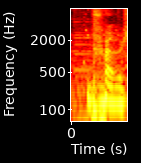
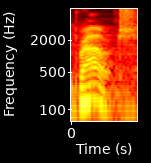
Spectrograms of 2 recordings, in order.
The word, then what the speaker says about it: brooch: Broach the It was a broach. large dressing room divided into two halves. And the murder took place in the inside half. You pronounce it brouch, like eyebrow.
